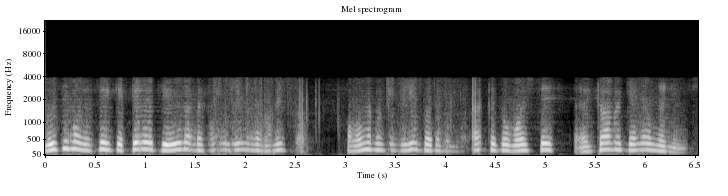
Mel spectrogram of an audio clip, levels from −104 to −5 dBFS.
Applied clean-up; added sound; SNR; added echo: neural separator model SepFormer WHAMR!.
